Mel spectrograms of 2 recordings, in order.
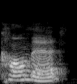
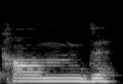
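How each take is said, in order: First: The word ends in a voiceless t sound. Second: The word ends in a voiced d sound. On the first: The speaker calls it wrong. "not calmet" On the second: The speaker calls it right. "the voice just keeps going in English"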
